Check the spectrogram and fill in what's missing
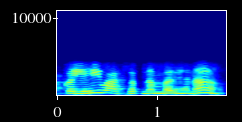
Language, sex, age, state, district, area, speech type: Urdu, female, 30-45, Bihar, Gaya, urban, conversation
